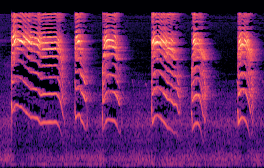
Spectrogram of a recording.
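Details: An angry desert rain frog gives a run of shrill, squeaky cries like a dog toy, the first long and drawn out, described as a war cry.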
